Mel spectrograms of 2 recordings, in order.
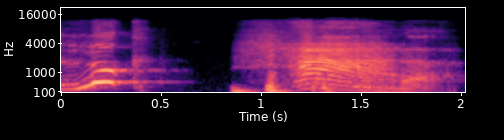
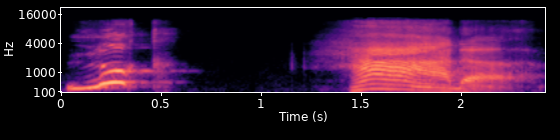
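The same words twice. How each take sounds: First: A bigger second go at Rafiki. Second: Put-on old monkey sage voice, pitched up then dropping; a loose Rafiki impression from The Lion King. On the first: Retold or imitated. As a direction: push the old sage voice further, up then down. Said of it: "Did I do that well". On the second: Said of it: "in my best Rafiki voice".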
